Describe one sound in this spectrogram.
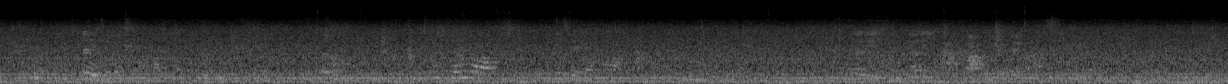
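Teenage students murmur softly nearby in a quiet room.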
